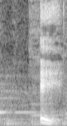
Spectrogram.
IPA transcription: ɛ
